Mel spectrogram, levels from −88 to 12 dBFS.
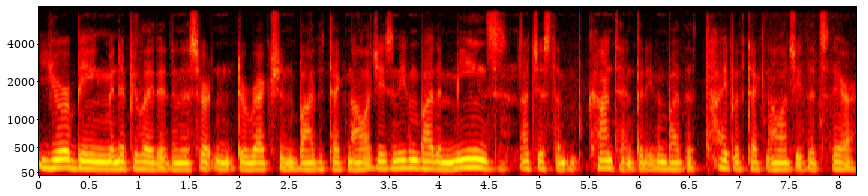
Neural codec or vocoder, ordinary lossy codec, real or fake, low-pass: none; Opus, 64 kbps; real; 7.2 kHz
